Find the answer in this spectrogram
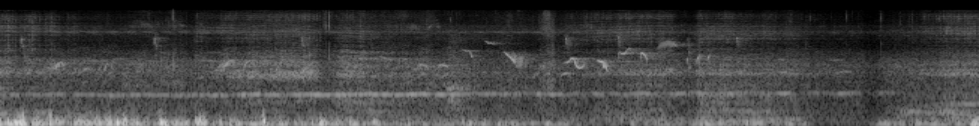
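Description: Outdoor rural ambience: a low rumbling noise, strongest in the first three seconds, with small birds chirping several times near the middle and a faint steady tone underneath.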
